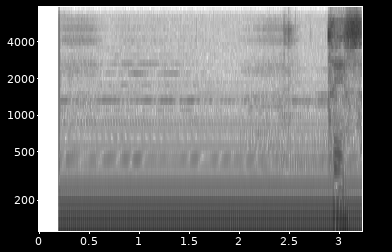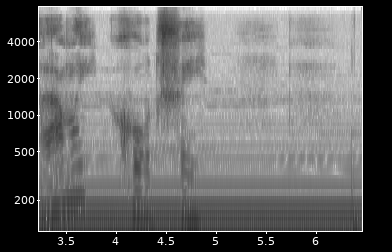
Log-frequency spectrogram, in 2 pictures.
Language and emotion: Russian, neutral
